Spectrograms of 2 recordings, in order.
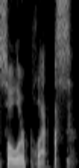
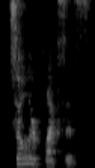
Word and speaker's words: solar plexus: Solar plexus. So, it is us. There's a US on the end.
